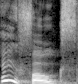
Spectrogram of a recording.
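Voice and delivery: put-on Midwestern accent. Describing how a character was pictured, demonstrating a Midwestern accent. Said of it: "that was my best Midwestern accent".

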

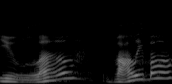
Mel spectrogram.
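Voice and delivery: incredulous, condescending, talking-down tone. Retelling a clinic coach's reply to him: imitating someone talking down. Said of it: "Like I was a moron".

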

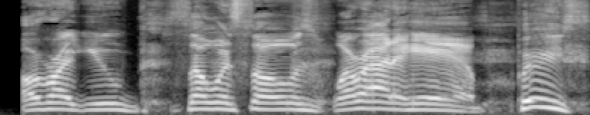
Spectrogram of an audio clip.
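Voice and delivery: very slow, loud, drawn-out put-on Boston accent. Asked to say goodbye at the end of the show, in a Boston accent. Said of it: "say goodbye in a Boston accent".

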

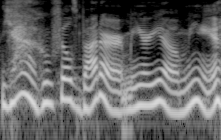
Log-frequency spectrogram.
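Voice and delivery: plain

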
